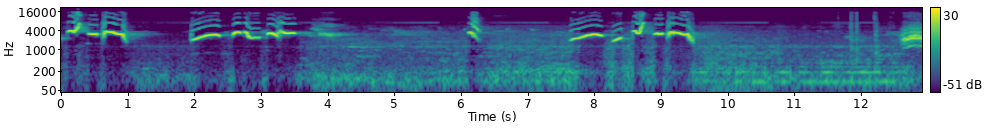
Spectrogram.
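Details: Oriental magpie-robin (kacer) regaining its full song after being reluctant to sing: groups of ringing, upswept whistled notes in fast runs, broken by gaps of soft low hum and rustling.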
